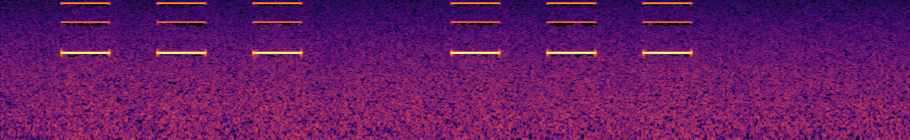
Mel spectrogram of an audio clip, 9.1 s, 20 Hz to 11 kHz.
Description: Alarm pattern, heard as an alarm's beeps, played twice, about 3400 Hz. Temporal three. Smoke or fire, evacuate.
